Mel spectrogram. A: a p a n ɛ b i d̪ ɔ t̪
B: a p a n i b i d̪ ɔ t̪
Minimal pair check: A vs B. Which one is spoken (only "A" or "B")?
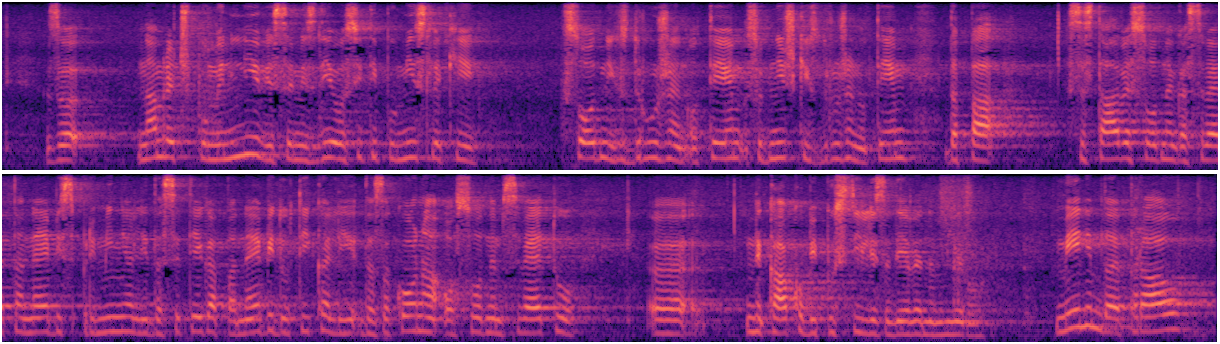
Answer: A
